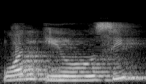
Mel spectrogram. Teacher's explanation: والانسی، ول واو کو لام کے ساتھ ملانا ہے. نون ساکن ہے، نون پر اخفا ہوگا · جنی نون پر غنہ ہوگا لیکن نون کو لمبا نہیں کیجیے گا. والانسی، ول واو کو لام کے ساتھ ملانا ہے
